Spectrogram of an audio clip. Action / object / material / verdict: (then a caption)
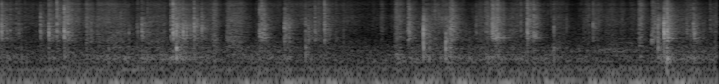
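scrape / sand-cement block pieces / sand-cement / none. Fingertips with green-painted nails squeeze and crumble dry sand-cement block pieces into a powder pile in a blue bucket. The result is a steady run of short, dry, bright crunches and gritty crackles with no ring after each.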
